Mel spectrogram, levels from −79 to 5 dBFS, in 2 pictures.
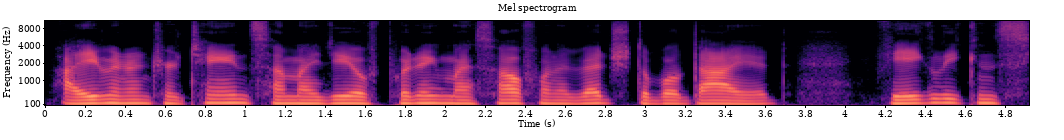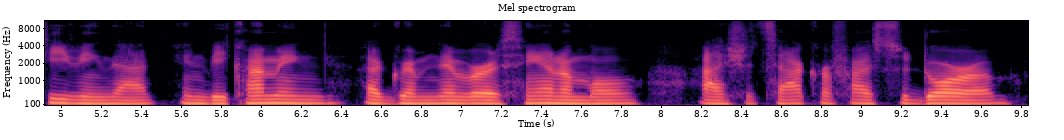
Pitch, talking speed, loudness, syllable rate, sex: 130 Hz, 150 wpm, -19 LUFS, 5.8 syllables/s, male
